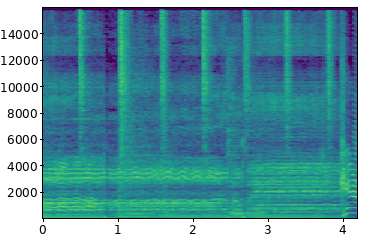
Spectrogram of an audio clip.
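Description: Gospel song with a choir singing held chords over a bass line that steps to a new note every second or so. A lead voice wavers above early on. The music stops abruptly at the very end.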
